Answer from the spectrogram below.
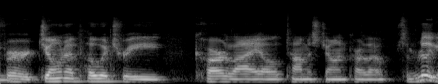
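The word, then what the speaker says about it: Carlisle: And you don't spell Carlyle with a Y in this case. You spell it with an I-S. – Yeah. – So a silent S in there. But Thomas John Carlyle, it is a great little poetry book.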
